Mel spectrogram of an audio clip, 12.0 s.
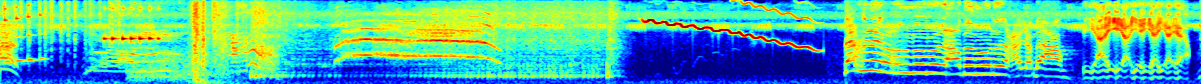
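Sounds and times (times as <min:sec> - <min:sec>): wobbling descending whistle: 0:06.4 - 0:08.2.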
